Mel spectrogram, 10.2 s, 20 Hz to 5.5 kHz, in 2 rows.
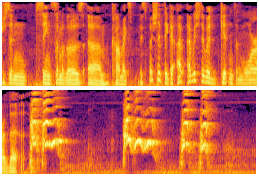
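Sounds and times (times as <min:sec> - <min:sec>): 
speech: 0:00.0 - 0:06.0
dog barking at the mail carrier: 0:05.6 - 0:06.6, 0:07.5 - 0:09.6.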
